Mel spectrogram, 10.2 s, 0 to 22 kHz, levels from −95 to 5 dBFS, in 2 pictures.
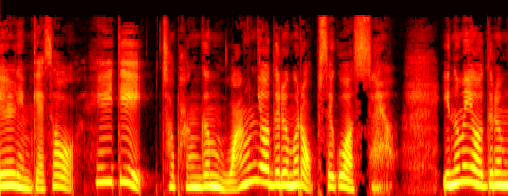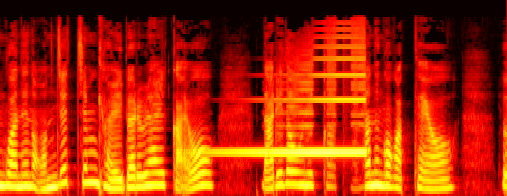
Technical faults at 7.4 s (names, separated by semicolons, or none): loudspeaker feedback squeal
